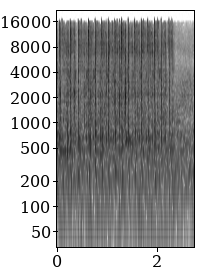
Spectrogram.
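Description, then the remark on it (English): A braille embosser, recorded with the microphone right by it, prints with a fast, steady mechanical clatter of sharp repeated strikes, moderately loud like an office typewriter, running evenly for a couple of seconds before stopping abruptly. No one speaks. “I mean, compared to obviously other brailers, it's certainly, you know, you can still talk over that. It's not dominating.”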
